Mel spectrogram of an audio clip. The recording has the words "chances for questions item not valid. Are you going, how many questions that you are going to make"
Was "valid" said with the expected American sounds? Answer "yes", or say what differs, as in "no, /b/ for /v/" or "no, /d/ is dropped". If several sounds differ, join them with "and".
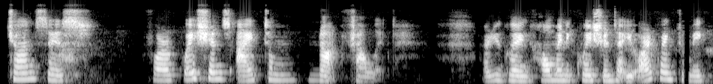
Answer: no, /f/ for /v/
